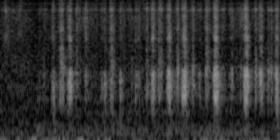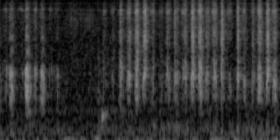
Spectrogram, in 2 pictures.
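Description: A wooden stylus scratches the coating off a black wax-coated scratch-art page in a small spiral-bound pad of thin, flat paper. It makes a quick, uneven series of dry, rasping strokes with a bright, papery hiss, broken by a brief lull partway through before the scratching picks up again.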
